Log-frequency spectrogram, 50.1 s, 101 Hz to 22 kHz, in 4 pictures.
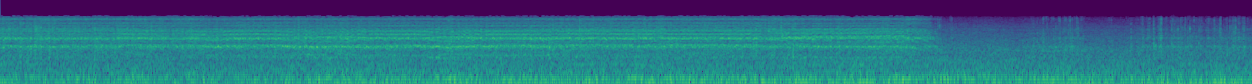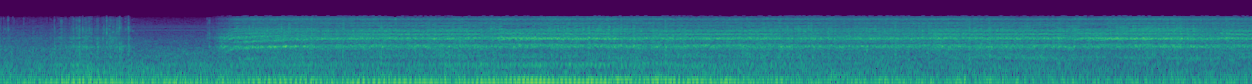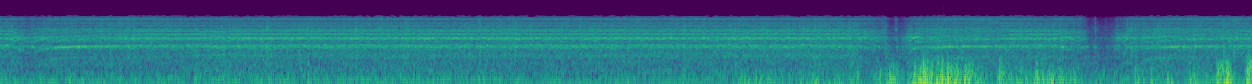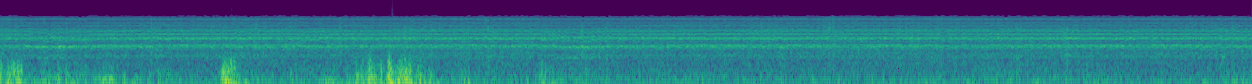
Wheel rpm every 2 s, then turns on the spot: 160, 160, 160, 160, 90, 20, 20, 100, 160, 160, 160, 160, 150, 160, 160, 160, 140, 120, 120, 160, 160, 160, 160, 160, 160.
10-14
